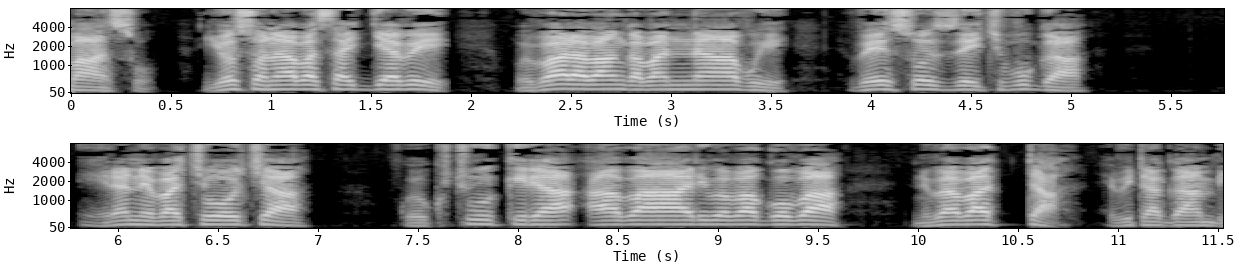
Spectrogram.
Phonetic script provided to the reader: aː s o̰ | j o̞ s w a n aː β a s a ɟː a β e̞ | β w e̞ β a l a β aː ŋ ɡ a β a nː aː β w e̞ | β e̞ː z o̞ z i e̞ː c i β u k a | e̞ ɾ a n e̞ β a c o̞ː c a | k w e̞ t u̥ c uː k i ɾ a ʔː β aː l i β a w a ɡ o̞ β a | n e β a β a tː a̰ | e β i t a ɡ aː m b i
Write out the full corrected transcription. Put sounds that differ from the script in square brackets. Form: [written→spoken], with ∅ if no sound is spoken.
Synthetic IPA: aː s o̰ | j o̞ s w a n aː β a s a ɟː a β e̞ | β w e̞ β a l a β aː ŋ ɡ a β a nː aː β w e̞ | β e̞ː [z→s] o̞ z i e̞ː c i β u [k→ɡ] a | e̞ ɾ a n e̞ β a c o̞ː c a | k w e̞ [t→k] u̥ c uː k i ɾ a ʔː β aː l i β a [w→β] a ɡ o̞ β a | n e β a β a tː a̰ | e β i t a ɡ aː m b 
